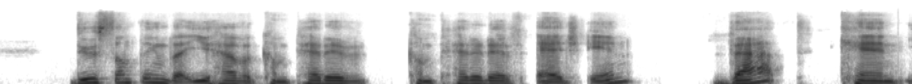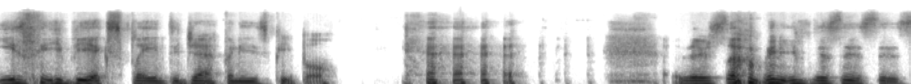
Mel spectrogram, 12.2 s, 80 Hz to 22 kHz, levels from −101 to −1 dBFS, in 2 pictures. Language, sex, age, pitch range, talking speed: English, male, 20-39, 115-145 Hz, 110 wpm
